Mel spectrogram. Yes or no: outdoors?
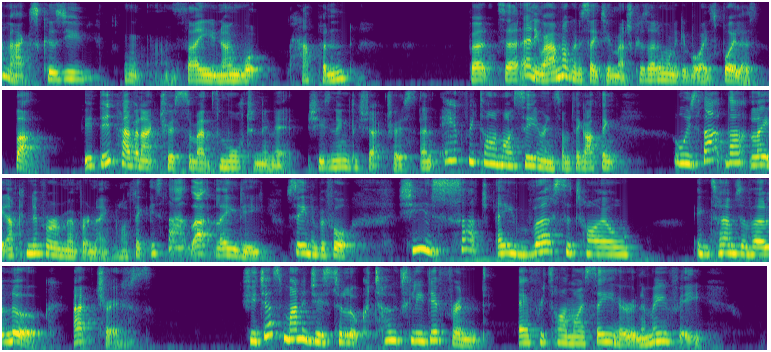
no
